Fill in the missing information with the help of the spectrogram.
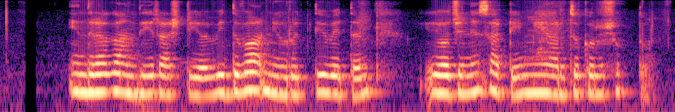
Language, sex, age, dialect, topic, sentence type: Marathi, female, 18-24, Standard Marathi, banking, question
